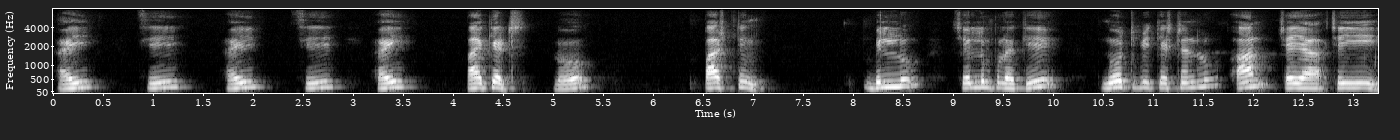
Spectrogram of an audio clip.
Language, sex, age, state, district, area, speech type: Telugu, male, 60+, Andhra Pradesh, Sri Balaji, rural, read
